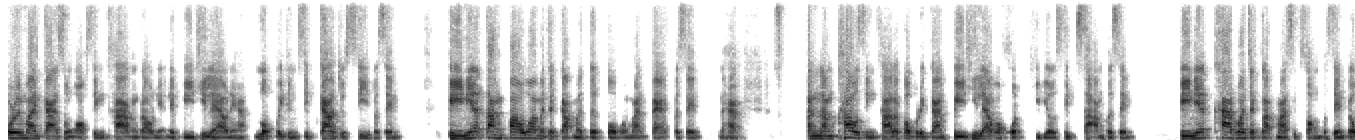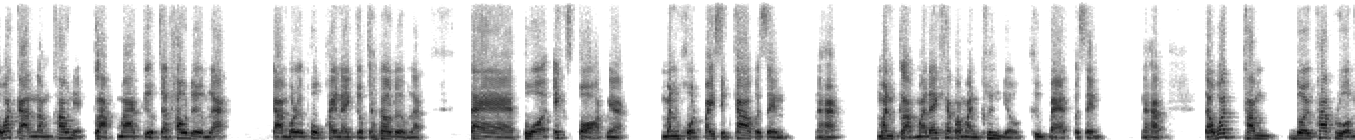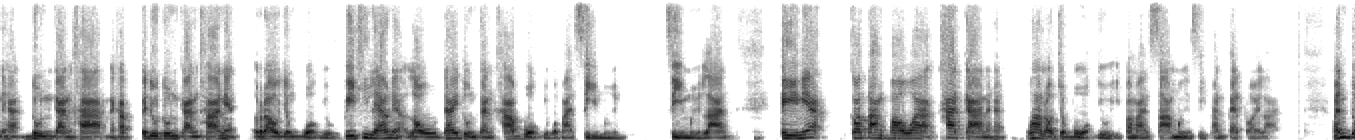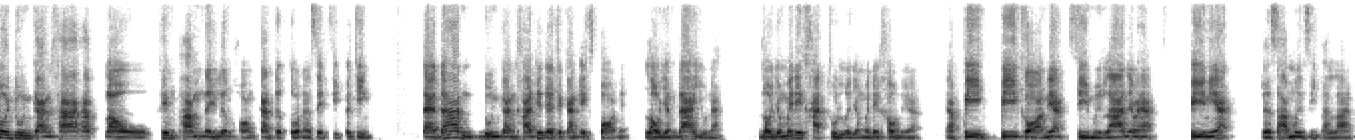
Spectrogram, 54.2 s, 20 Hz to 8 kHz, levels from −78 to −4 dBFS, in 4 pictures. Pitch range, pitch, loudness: 120-170 Hz, 145 Hz, -16 LUFS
